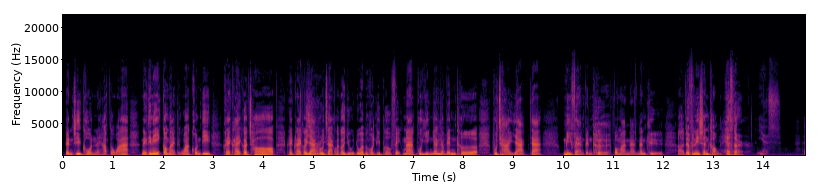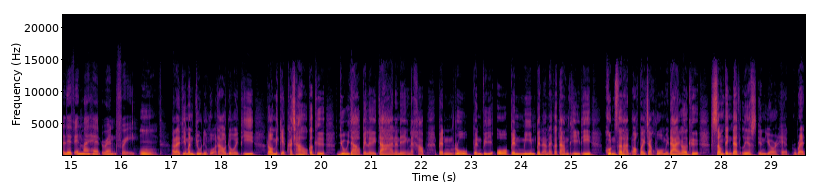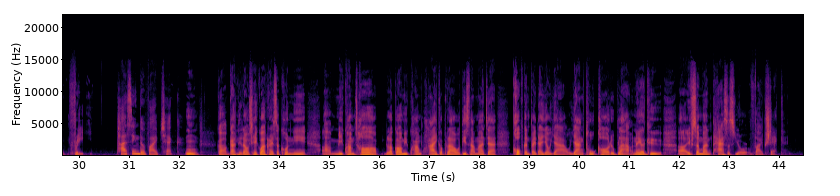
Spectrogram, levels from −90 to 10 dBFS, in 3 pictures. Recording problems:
none

